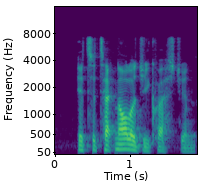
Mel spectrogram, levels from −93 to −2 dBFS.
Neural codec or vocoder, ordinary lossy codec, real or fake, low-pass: none; none; real; 7.2 kHz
